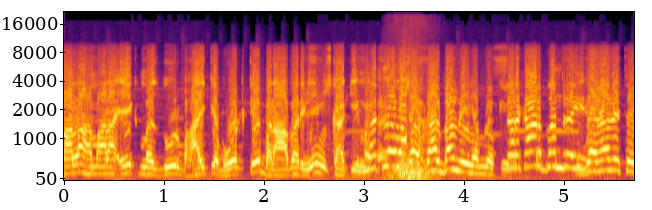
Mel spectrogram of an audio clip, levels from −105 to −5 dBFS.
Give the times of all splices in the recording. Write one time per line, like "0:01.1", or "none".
0:03.4

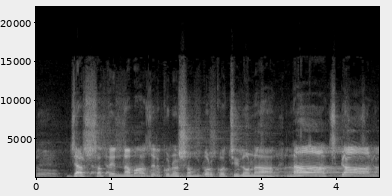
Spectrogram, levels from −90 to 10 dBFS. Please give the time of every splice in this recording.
0:03.3

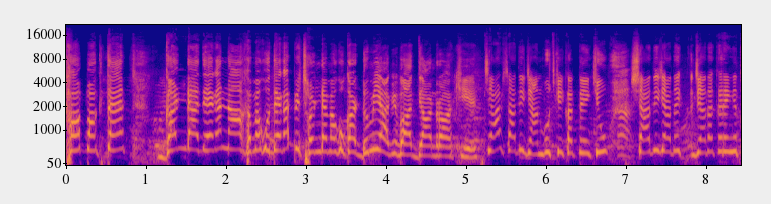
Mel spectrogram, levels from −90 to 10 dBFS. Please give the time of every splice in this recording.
0:05.2

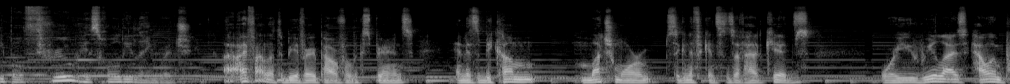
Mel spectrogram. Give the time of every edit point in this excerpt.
0:02.0

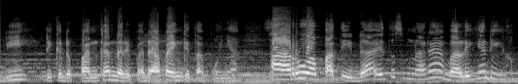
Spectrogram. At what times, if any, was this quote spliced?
0:02.7

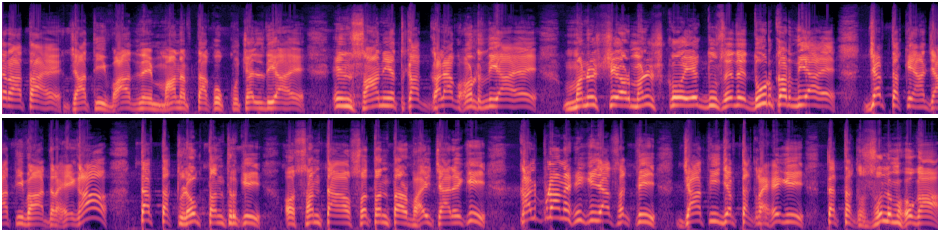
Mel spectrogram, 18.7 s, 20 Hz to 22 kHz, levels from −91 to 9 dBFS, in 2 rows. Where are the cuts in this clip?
none

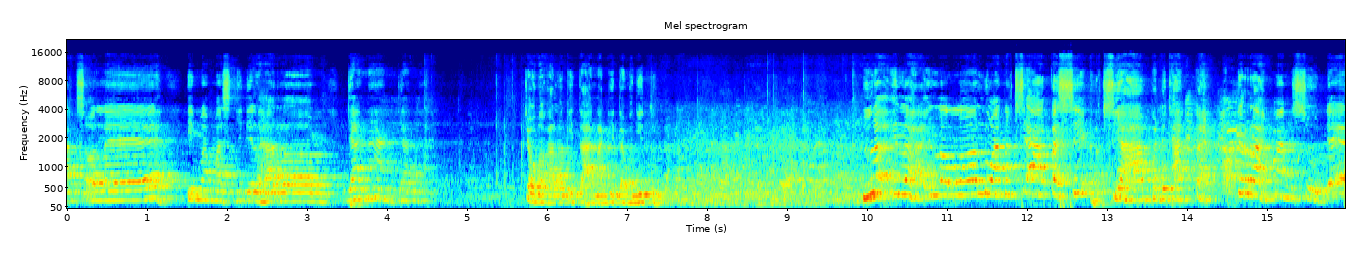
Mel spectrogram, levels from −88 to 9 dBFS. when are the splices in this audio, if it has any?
0:14.5

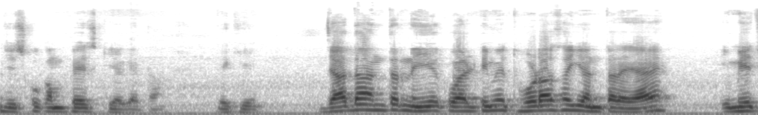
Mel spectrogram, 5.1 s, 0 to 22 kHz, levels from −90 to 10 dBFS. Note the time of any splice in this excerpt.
none

